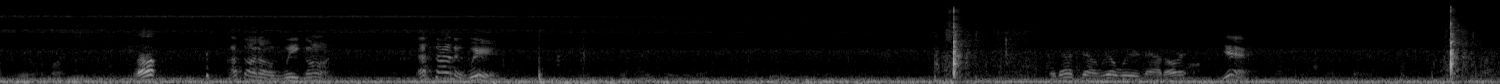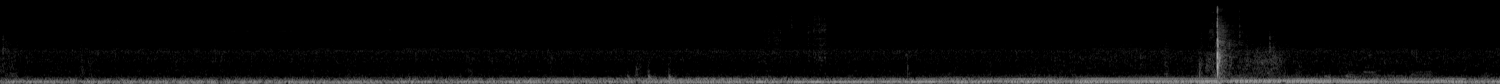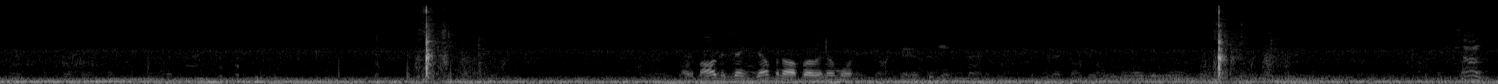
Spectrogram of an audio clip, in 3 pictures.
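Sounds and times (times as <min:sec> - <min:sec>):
low steady rumble: 0:00.0 - 0:44.9
softball bat cracking on ball: 0:09.3 - 0:10.2, 0:14.2 - 0:15.2, 0:26.7 - 0:28.0, 0:33.8 - 0:35.0, 0:42.0 - 0:43.0.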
